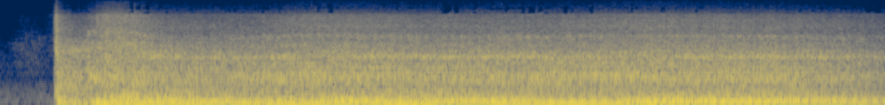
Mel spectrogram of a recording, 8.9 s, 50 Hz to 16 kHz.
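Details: Detroit Diesel 4-71 two-stroke, first start after rebuild: catches instantly, settles into smooth even beat with no stumbling or knock.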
